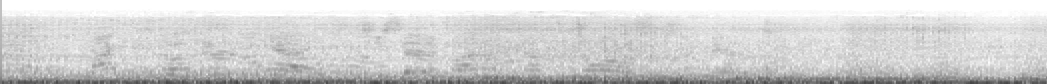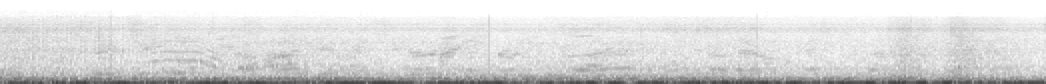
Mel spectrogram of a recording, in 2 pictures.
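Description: Pure stock race car engine idling steadily as a loud, even low rumble, with voices talking faintly in the background.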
